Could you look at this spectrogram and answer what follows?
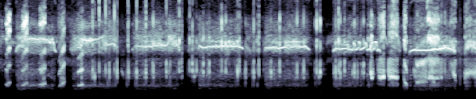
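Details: Swiftlet roosting call meant to draw swiftlets in: almost continuous raspy, high chatter made of rapid clicking pulses, broken by a few brief pauses, with faint whistled notes overhead.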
